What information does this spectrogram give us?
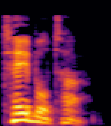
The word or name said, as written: tabletop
